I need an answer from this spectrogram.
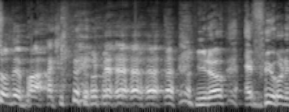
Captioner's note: people laughing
